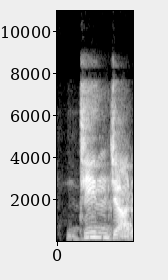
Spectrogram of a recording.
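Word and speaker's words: ginger: এটা আবার গিঞ্জার বলো না। জিঞ্জার মানে আদা।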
